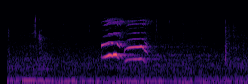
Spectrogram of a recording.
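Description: A bird giving two short, high calls in quick succession about a second in, the first bending up then down.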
